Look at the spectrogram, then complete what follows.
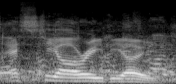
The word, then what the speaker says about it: Strabo: You're going to have to spell that for me. It's S-T-R-A-B-O.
